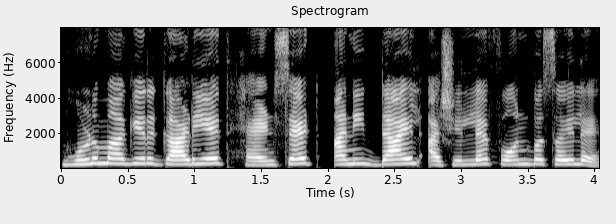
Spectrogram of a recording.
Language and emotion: Goan Konkani, neutral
